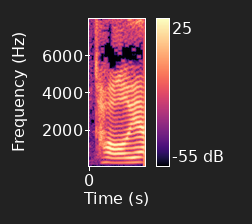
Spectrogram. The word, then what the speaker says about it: Talia: My name is Talia Abbe, T A L I A A B B E, and my reality is staying home with my friends.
